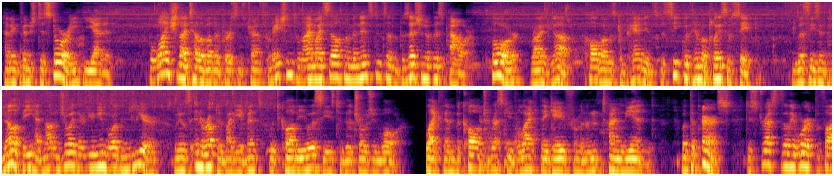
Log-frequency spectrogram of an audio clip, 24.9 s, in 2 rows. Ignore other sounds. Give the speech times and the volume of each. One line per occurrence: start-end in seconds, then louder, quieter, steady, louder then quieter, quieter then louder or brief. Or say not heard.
0.0-24.8 steady.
